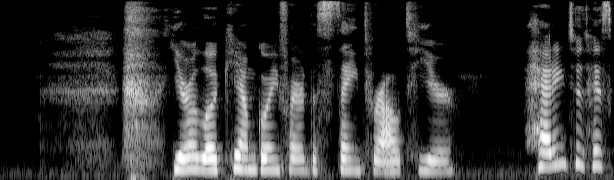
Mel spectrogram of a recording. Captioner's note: sigh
